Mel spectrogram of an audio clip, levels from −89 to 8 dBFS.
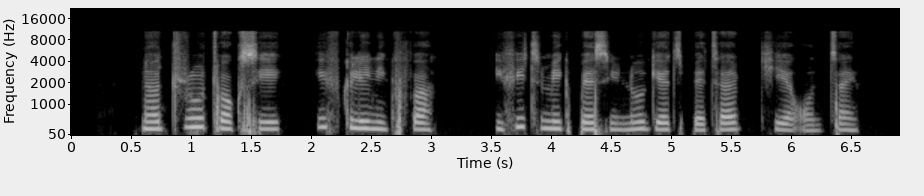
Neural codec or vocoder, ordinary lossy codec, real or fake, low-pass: vocoder, 22.05 kHz, 80 mel bands, Vocos; none; fake; none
